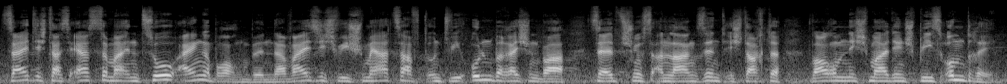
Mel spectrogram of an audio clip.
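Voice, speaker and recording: Male actor as homeless street beggar, radio drama. Fairly high voice, modest and matter-of-fact, faint rumble behind. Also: normal speed, few pauses, close to an everyday voice. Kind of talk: radio drama, interview-like testimony.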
